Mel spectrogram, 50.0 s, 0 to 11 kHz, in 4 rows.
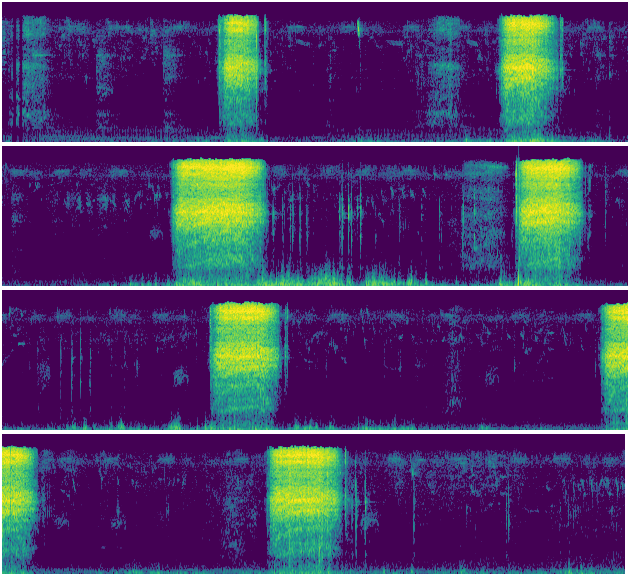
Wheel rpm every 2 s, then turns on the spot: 0, 20, 0, 0, 40, 0, 0, 80, 10, 0, 20, 20, 0, 10, 50, 0, 0, 10, 30, 0, 10, 60, 0, 0, 0.
none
